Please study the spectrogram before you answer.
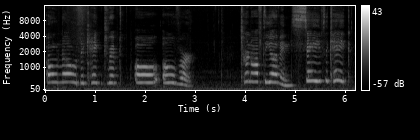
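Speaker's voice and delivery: high, drawn-out cry of alarm; panicked storybook exclamation; alarmed monkeys. A narrator's reading. Monkeys panic over burning cake.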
